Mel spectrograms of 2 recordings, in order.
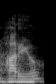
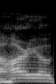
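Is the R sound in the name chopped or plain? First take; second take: chopped; plain. First: The R is chopped short. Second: The R is said in a plain way.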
